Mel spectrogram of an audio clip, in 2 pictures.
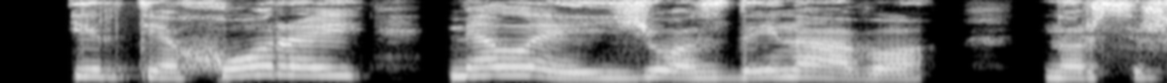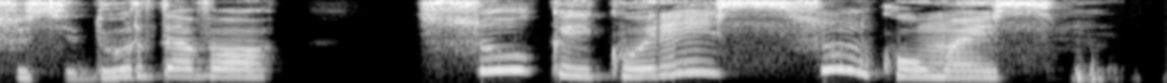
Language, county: Lithuanian, Vilnius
